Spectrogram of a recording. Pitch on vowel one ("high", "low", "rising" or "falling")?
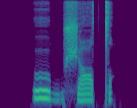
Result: falling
